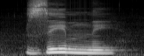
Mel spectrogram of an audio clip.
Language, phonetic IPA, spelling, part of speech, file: Ukrainian, [ˈzɪmnei̯], зимний, adjective, Uk-зимний.ogg
- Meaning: cold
